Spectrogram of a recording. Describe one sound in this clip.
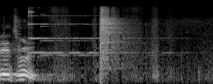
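A clapperboard snaps shut with a sharp clack.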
